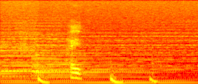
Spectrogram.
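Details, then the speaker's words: Fetal heartbeat heard by a pregnant woman during an ultrasound, her daughter's heart: rhythmic whooshing thumps over background music. "And as soon as I heard my daughter's heart beating,"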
